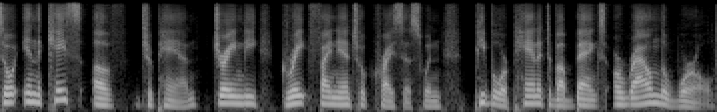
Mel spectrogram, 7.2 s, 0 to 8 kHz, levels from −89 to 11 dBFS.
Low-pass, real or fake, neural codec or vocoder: 7.2 kHz; fake; codec, 16 kHz, 0.2 kbps, FocalCodec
